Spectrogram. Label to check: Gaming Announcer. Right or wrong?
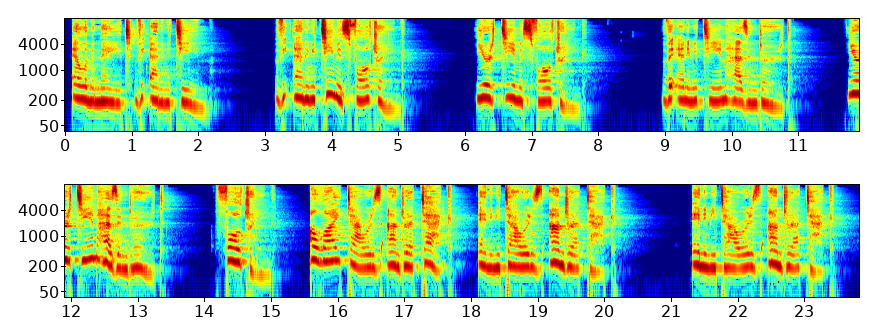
Right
